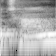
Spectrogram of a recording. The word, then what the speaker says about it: 长: इसी तरह और यस, सो इसको छांग भी कहते हैं और चांग भी कहते हैं, इस कैरेक्टर को। दो प्रोनाउंसिएशंस हैं।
